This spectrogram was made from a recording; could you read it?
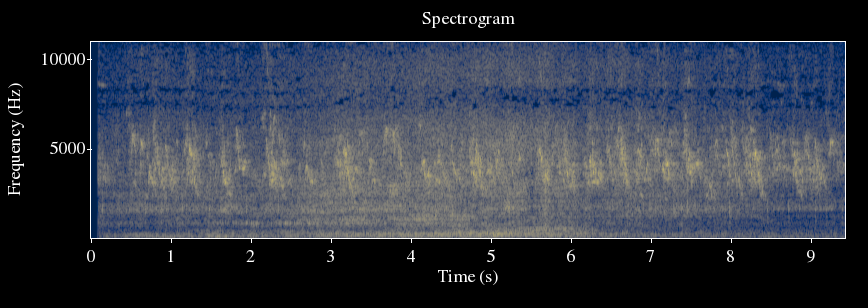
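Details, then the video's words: European goldfinch in the wild, giving busy high twittering song with chattering trills, over a rumbling low background noise. "الحسون الخلوي في البرية"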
